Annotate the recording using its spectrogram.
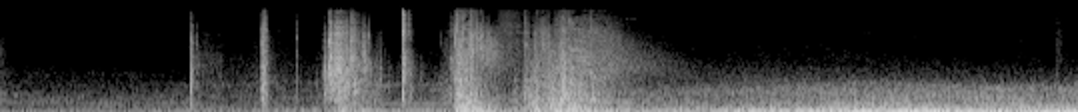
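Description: A few sharp metallic clicks from a gun-rack clamp, then a deep rumble that swells up about halfway through and grows loud toward the end.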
